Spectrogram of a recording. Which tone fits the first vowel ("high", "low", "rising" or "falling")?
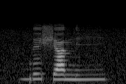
high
